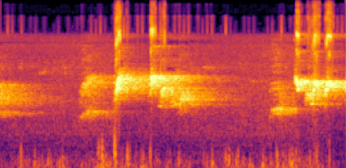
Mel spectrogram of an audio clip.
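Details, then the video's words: Red-whiskered bulbul singing in contest, Vietnam, kept as lure sound for training birds: sustained bright warbled phrase and short whistled notes over a steady low clattering and tapping noise. "Chào mào hót đấu hay nhất việt nam"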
